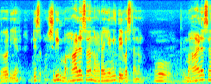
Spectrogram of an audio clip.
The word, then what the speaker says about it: Mahalasa: the southern Indian languages, we have a special L which is pronounced as La. La. La. which is a retroflex sound, which Okay. is pronounced by twisting your tongue and hardly attaching it to the palate.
